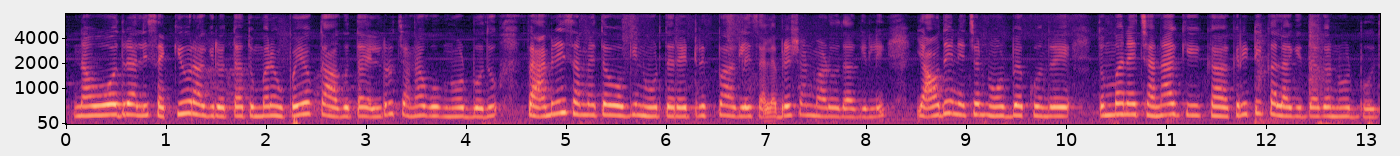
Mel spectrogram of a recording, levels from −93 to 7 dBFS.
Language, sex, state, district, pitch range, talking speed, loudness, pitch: Kannada, female, Karnataka, Shimoga, 245-275 Hz, 135 wpm, -16 LUFS, 255 Hz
